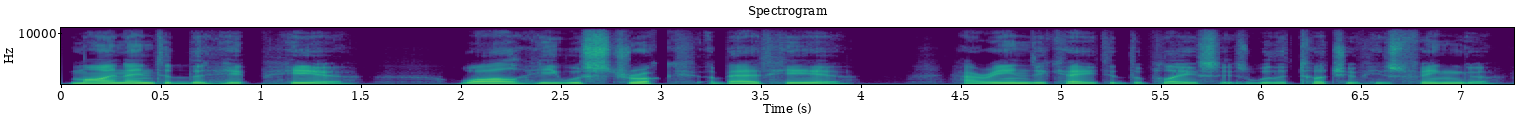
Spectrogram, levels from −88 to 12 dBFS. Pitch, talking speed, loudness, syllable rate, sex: 100 Hz, 175 wpm, -19 LUFS, 5.5 syllables/s, male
